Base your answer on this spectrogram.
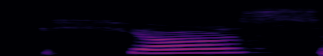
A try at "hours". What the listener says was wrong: without H, да, то есть мы не произносим х там.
